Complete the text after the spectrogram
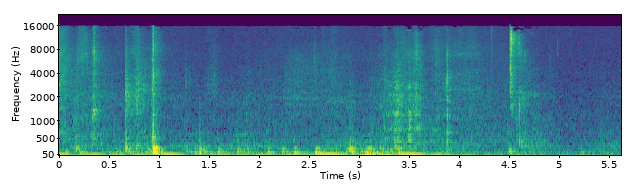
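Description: Cards slide and tap softly on a tabletop.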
